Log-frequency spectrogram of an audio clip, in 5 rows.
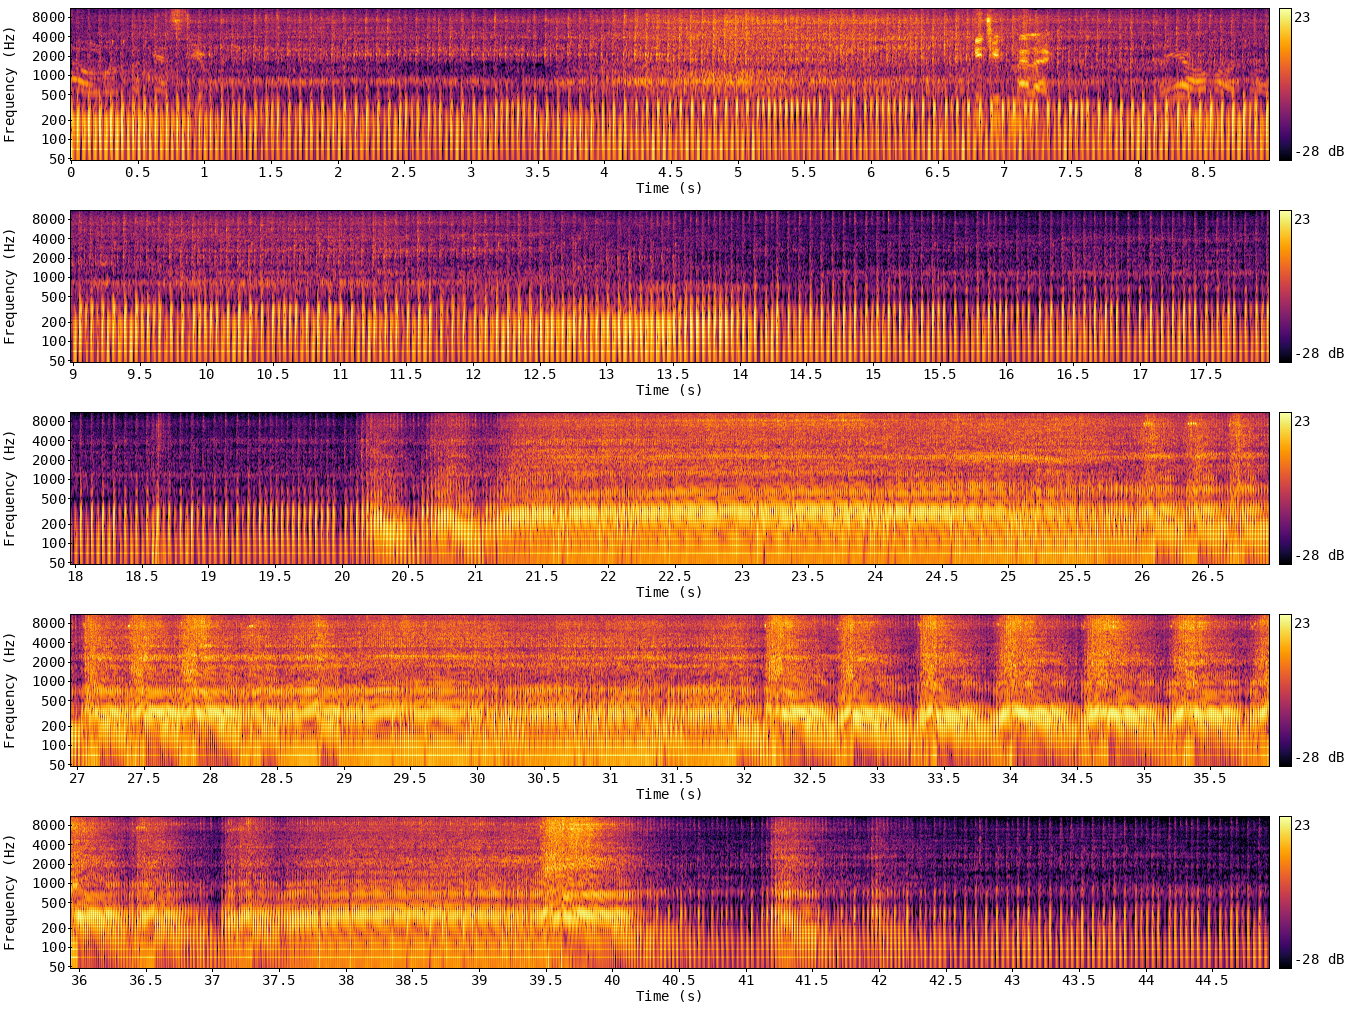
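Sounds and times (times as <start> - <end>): motorcycle engine revving: 0.0 - 44.9
exhaust pops: 18.4 - 19.0.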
